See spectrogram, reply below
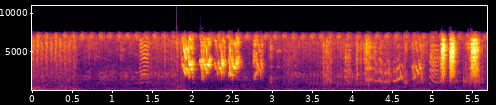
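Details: Budgerigars in a small aviary chattering. After a quiet start, bursts of bright, scratchy, high warbling notes come in quick uneven clusters and grow louder toward the end.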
